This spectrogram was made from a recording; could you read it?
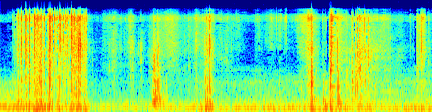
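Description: A deck of oracle cards is shuffled in a quick rustling burst, followed by a few scattered card snaps and taps, with no voices.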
